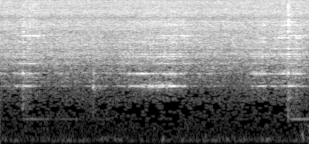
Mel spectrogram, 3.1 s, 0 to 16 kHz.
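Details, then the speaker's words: Aluminum 30 scuba tank turned upside down and back: faint metallic clinks with a ringing tail as debris (loose dip tube) slides and rattles inside the cylinder; not damaging to the tank itself. "hopefully you guys can hear that and if you have a personal tank that you're using or even if you rent a tank one thing that's causing that is of course you got debris in the cylinder but now it's not something that's going to damage the tank"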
